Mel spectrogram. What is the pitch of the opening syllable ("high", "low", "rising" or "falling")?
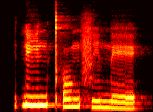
high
